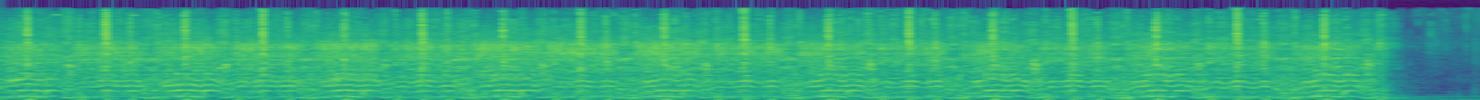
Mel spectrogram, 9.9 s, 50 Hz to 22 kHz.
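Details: Old bullnose cabover semi parked about 20 years, batteries hooked up: slow, laboring crank with even thumps about three a second, never fires; sounds like it's dragging, injector pump being checked, batteries running out.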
